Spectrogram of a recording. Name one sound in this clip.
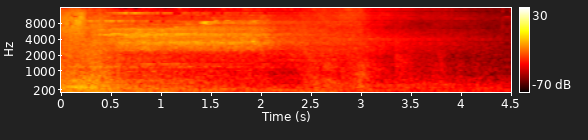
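A victory fanfare swells loudly and fades away.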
